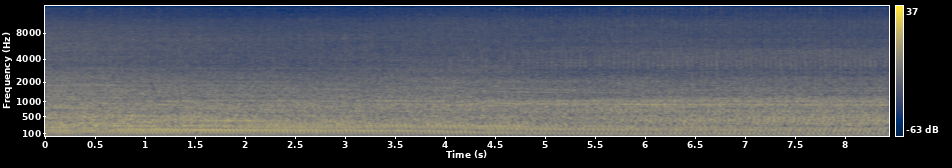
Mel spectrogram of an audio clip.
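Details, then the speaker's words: Hobart Champion Elite 225 welder engine idles low and only slowly picks up to high idle when an arc is struck, arc cutting out meanwhile; sticking idle solenoid, before solenoid replacement. "Yeah. So, that takes too long. That's not all right."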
